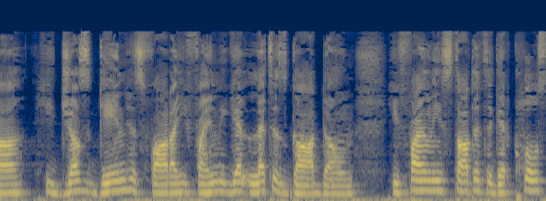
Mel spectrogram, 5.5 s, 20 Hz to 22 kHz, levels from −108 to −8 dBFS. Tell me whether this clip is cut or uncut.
uncut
